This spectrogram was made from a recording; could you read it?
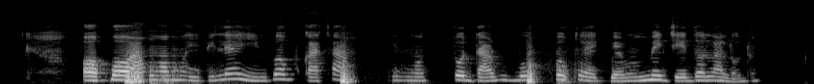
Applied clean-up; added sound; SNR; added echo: neural mask model RNNoise.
